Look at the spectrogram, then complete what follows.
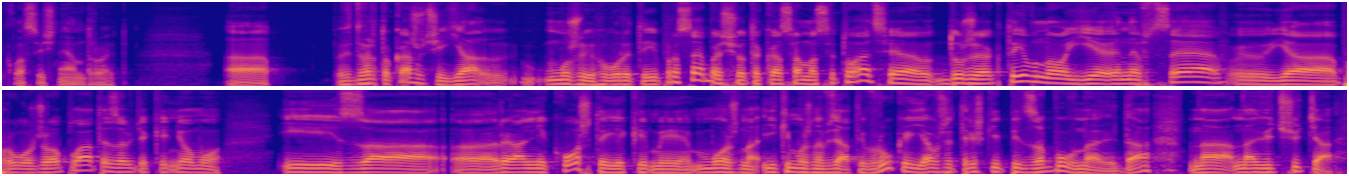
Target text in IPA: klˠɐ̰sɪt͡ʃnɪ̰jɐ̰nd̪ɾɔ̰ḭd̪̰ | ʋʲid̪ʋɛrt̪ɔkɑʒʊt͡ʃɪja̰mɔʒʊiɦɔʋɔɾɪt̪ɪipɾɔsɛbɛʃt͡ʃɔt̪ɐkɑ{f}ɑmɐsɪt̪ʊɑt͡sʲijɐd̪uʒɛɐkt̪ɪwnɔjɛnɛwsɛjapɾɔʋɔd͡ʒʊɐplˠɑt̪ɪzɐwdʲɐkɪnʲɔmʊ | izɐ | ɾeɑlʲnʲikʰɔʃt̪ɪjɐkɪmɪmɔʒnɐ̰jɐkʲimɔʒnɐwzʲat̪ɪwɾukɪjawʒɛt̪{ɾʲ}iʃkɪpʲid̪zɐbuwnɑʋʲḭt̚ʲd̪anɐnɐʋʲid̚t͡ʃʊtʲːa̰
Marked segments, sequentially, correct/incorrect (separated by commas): incorrect, correct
